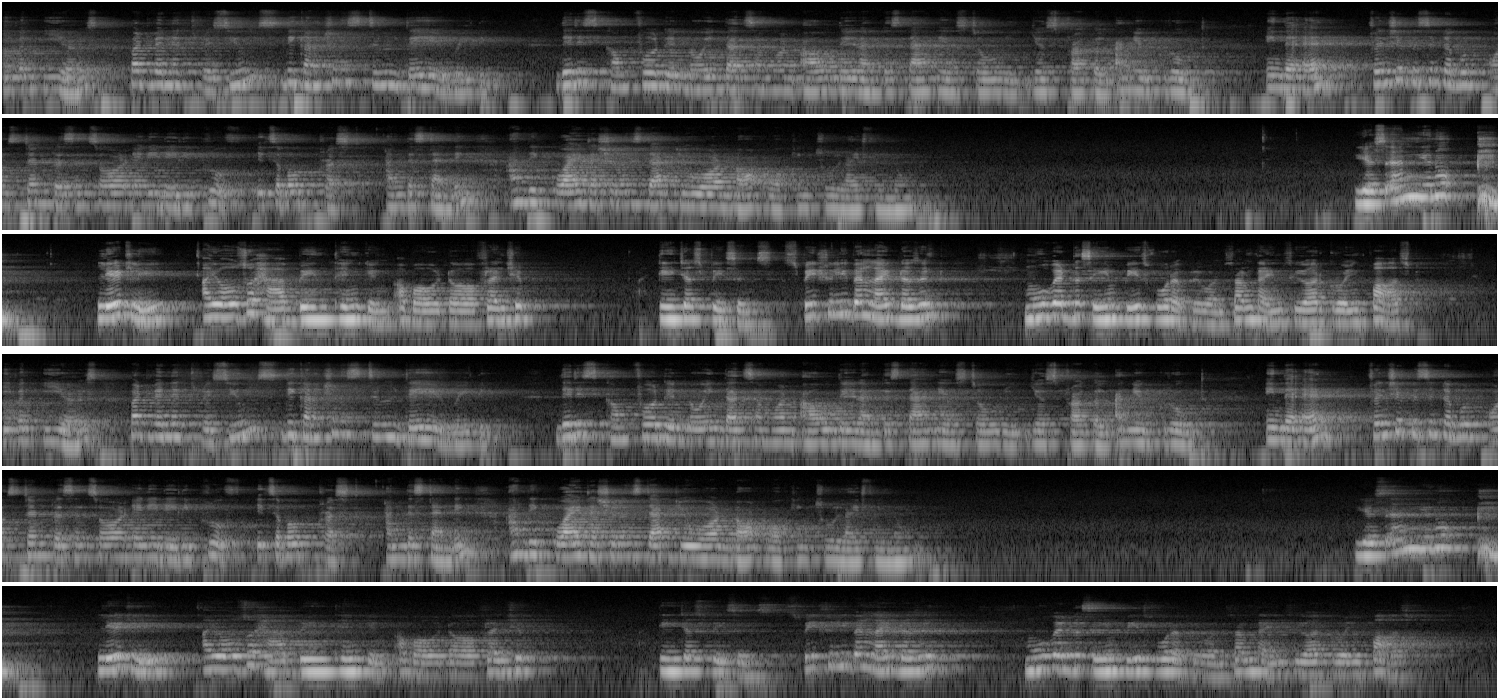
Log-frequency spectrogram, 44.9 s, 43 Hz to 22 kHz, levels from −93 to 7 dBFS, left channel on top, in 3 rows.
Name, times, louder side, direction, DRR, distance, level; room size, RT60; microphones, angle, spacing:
voice 1, 0.0-4.9 5.5-11.9 12.6-13.3 13.7-18.4 18.8-24.2, right 1 dB, 55° right, 1 dB, 0.9 m, -36 dB
voice 2, 28.5-30.2 30.9-35.3 36.5-39.5 40.1-44.0, left 5 dB, 75° left, 10 dB, 0.3 m, -29 dB
14.5 x 6.2 x 2.7 m, 2.3 s
head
